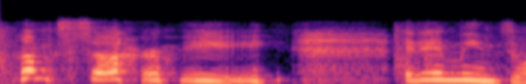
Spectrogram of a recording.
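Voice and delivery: high, drawn-out sorry; cooing apology. Real, not acted.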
